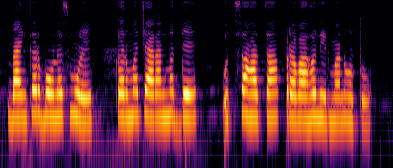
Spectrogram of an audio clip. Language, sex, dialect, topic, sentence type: Marathi, female, Standard Marathi, banking, statement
